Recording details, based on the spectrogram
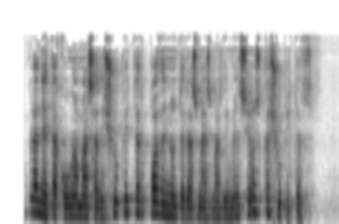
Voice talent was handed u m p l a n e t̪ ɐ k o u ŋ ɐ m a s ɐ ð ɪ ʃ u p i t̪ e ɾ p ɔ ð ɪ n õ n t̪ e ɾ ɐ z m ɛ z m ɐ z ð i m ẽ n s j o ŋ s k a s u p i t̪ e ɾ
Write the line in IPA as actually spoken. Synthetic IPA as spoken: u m p l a n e t̪ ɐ k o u ŋ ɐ m a s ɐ ð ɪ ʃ u p i t̪ e ɾ p ɔ ð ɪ n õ n t̪ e ɾ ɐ z m ɛ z m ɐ z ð i m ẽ n s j o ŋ s k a ʃ u p i t̪ e ɾ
